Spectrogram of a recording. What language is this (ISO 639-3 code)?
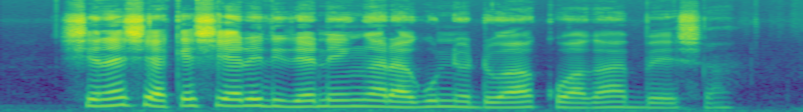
kik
